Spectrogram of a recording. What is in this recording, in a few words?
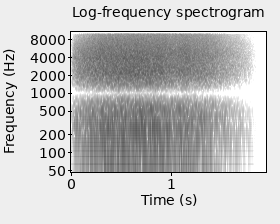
Breath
